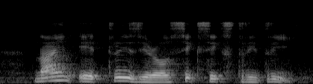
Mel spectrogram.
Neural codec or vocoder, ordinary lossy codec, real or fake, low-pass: none; none; real; 7.2 kHz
